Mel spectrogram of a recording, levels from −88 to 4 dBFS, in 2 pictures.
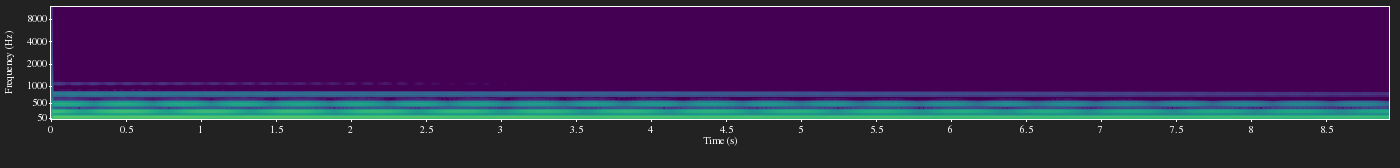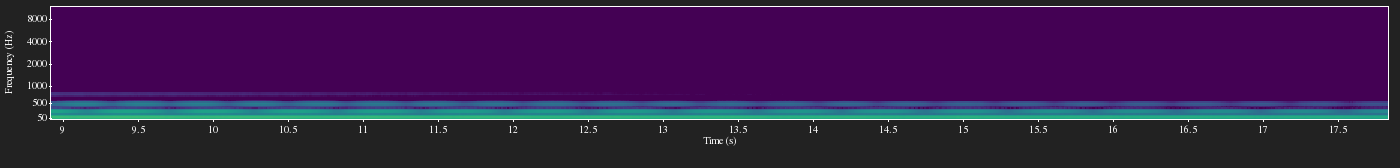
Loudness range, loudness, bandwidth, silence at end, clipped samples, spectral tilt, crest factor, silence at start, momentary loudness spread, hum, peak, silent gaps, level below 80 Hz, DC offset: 9 LU; -29 LUFS; 0.8 kHz; 0 s; under 0.1%; -17 dB/octave; 12 dB; 0 s; 11 LU; none; -14 dBFS; none; -36 dBFS; under 0.1%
